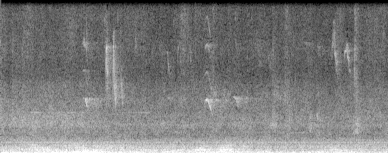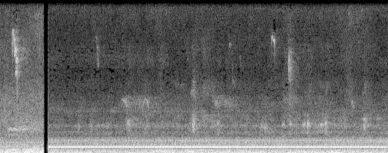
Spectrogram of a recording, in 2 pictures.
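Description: Outdoor ambience with scattered short, high bird chirps over an even low background noise. The sound cuts out abruptly about six and a half seconds in, and a steady hum runs under the chirps after that.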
